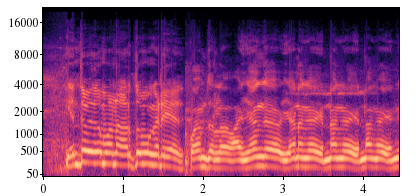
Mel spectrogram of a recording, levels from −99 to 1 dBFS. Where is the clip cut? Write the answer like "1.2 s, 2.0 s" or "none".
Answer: 1.8 s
